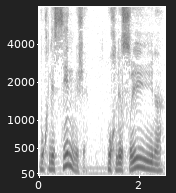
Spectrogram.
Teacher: از حالت فتحه و الف یه مقدار تفخیمش افت میکنه توی کسره و ای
